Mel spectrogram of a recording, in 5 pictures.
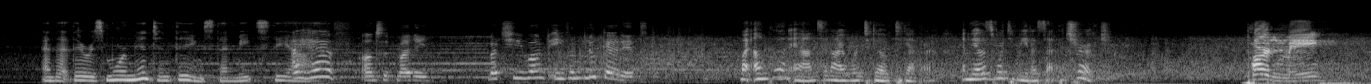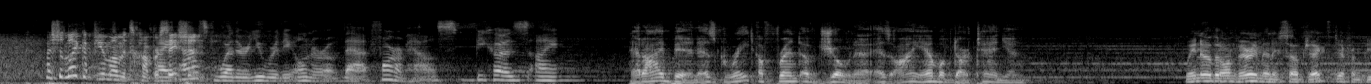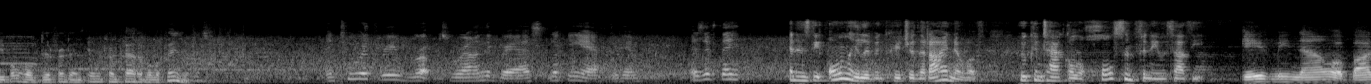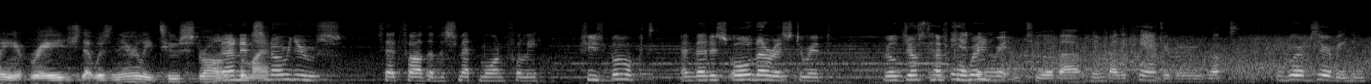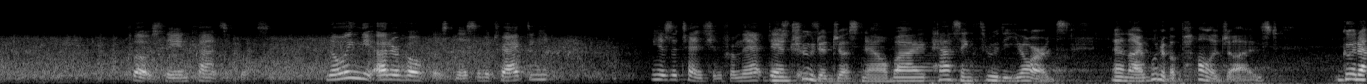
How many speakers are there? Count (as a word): ten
